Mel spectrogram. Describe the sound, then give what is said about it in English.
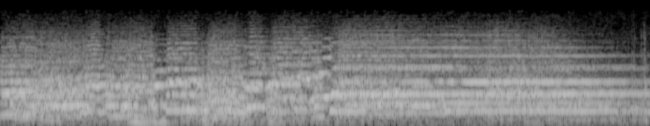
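A passing train's horn blares loud and steady in a sustained multi-tone chord over low rumbling, holding for several seconds before easing off slightly at the end. “Away from trains, gentlemen.”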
